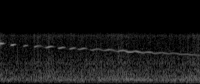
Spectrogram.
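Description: A man's long whistle that glides slowly down in pitch with a regular wavering, over the steady hiss of an old record. It is a carter's whistle to the oxen within the song.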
